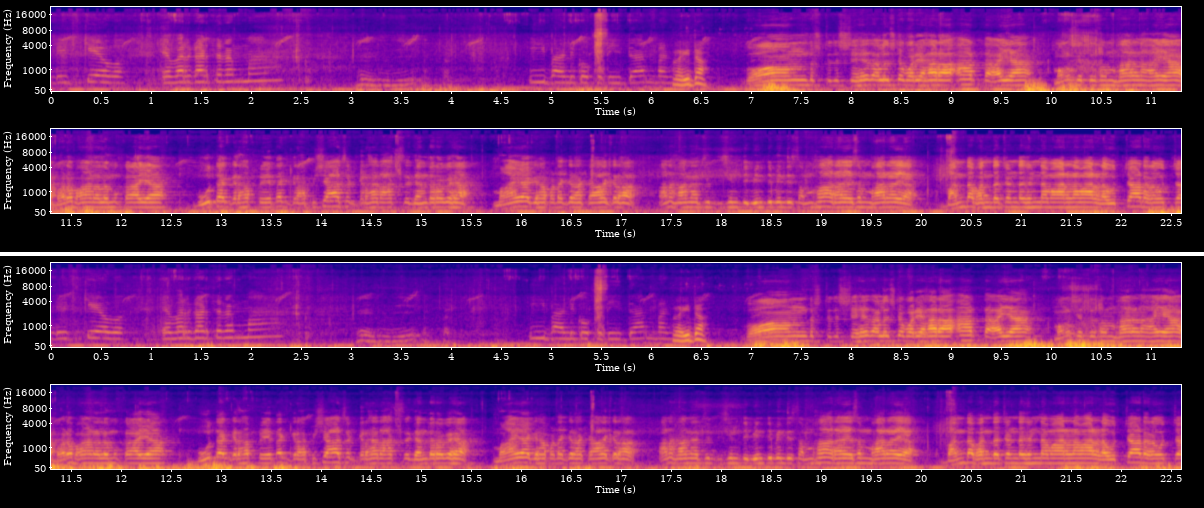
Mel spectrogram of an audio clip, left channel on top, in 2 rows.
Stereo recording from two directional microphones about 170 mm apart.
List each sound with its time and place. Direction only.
1.2 s a child's voice: 70° right (ahead or behind)
4.9 s speech: 40° right (ahead or behind)
6.9 s speech: 40° left (ahead or behind); by 17.7 s 55° left (ahead or behind)
18.0 s a man's voice: 40° left (ahead or behind); by 22.4 s 10° left (ahead or behind)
